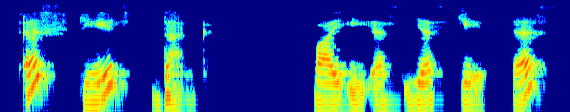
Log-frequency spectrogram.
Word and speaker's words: es geht: It says es geht dank. Y-E-S, yes, geht. Es geht dank. This is the pronunciation tip. How to remember? You're saying yes to a gate and thank. Yes, gate, dank.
